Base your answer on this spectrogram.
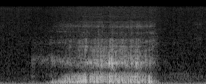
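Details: Man snoring extremely loudly with grunting: one loud, rough, rattling breath of about a second in a quiet room; heavy snoring.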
